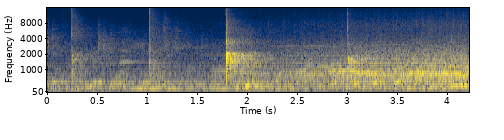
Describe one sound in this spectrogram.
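Hands slap together in greetings.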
